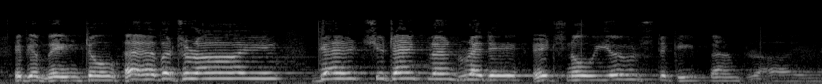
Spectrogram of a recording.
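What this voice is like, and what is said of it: Singing with a Norfolk accent. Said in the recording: “Is that Norfolk? ... Norfolk accent, Norfolk dialect.”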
